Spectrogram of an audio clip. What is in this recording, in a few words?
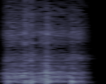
foley metal tray lid rotate turn spin on metal short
